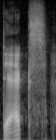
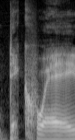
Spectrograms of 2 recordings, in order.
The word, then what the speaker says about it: deque: it you spell it like this and it's pronounced decks not dick way or something I don't know but yeah it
